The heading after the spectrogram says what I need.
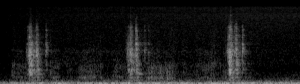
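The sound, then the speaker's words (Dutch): A clock ticks at home with three crisp, evenly spaced ticks about a second apart over a steady low background hum. “Zoals het klokje thuis tikt het nergens.”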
